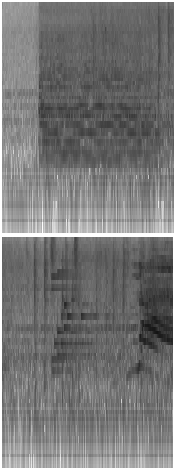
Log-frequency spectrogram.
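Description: In BeamNG.drive, a train horn blares in long sustained tones while a train rumbles past close by, the horn sounding again and rising sharply near the end, with a faint voice underneath.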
